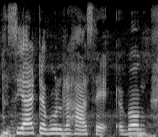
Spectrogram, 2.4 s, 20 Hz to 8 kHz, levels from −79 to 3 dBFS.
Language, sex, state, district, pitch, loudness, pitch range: Bengali, female, Assam, Hailakandi, 235 Hz, -16 LUFS, 205-255 Hz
